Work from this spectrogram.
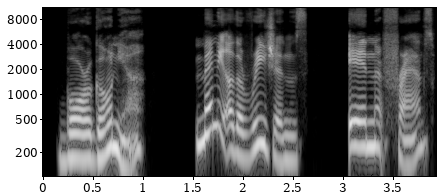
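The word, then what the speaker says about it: Bourgogne: Because Burgundy is the American sort of British way of saying the name. In France, it's Borgonia, right? They say Borggonia.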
